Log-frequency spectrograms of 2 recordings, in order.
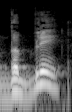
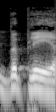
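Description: First: The middle consonant is a soft b. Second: The middle consonant is a hard p. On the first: This is another acceptable form. "On pourrait dire Beblé" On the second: This is the regional form. "en Vendée, ça durcit"

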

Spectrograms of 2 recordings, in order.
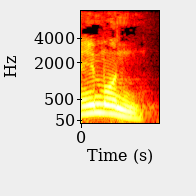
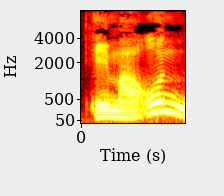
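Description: First: The word is said quickly, with a shortened form. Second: The word is said in full, with all syllables.

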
